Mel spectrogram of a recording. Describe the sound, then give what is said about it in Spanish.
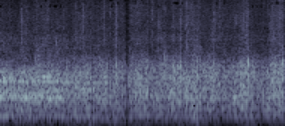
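A crowd claps steadily in dense, continuous applause that holds at a fairly loud level for the whole stretch, with a faint murmur of voices mixed in. “Y la gente le aplaude, pero ahí está.”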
